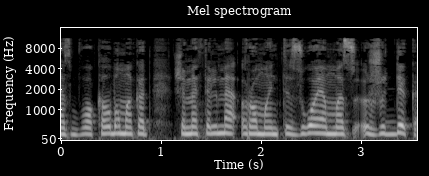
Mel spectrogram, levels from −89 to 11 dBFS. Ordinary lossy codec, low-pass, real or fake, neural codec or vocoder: MP3, 48 kbps; 14.4 kHz; real; none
